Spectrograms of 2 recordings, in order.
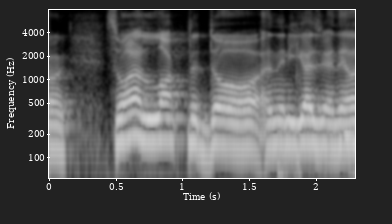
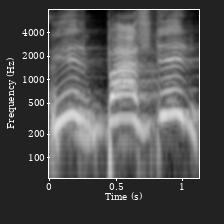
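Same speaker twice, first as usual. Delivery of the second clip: put-on man's screaming voice, higher and louder; 14 semitones higher, 4 dB louder than usual. Retelling a man in a McDonald's yelling: imitating a man screaming. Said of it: "he's yelling and fucking screaming".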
